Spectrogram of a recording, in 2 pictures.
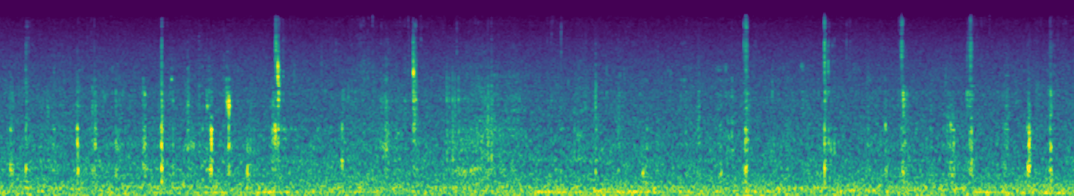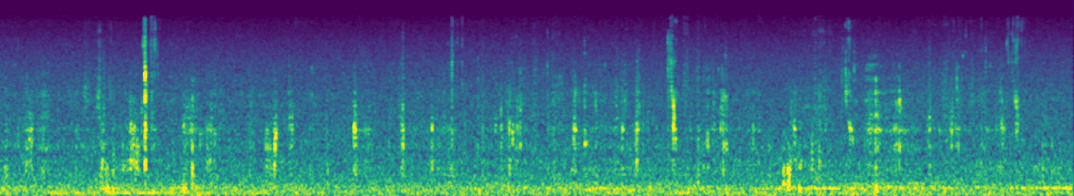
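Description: Close-miked mouth sounds of a person biting into and chewing a bacon cheeseburger, with soft clicks and smacks scattered irregularly throughout.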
